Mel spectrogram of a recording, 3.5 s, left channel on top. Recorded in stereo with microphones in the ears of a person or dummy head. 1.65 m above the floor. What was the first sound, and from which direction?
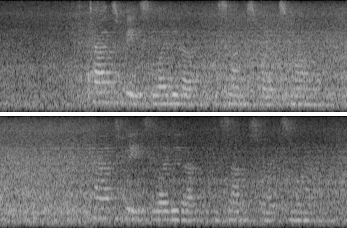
A woman speaking, 70° left (ahead or behind).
